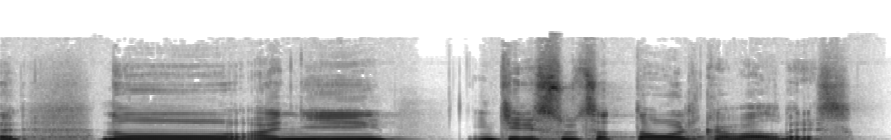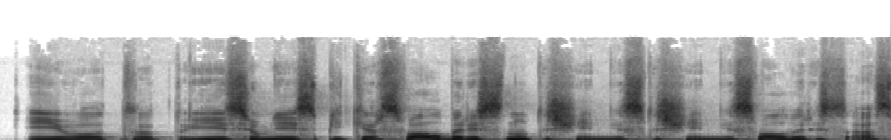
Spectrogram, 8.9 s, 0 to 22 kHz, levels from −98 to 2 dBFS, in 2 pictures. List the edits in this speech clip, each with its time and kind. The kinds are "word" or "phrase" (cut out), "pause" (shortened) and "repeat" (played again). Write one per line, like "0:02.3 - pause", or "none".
0:07.7 - repeat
